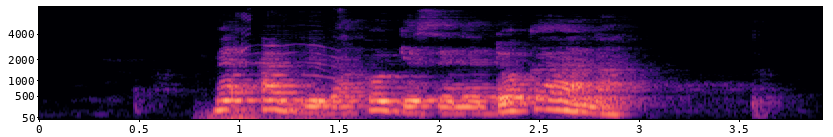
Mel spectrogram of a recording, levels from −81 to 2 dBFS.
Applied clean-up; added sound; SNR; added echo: neural separator model SepFormer DNS4.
